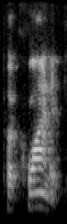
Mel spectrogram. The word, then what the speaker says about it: Pequannock: Pequannock is how you say it. It's very hard.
